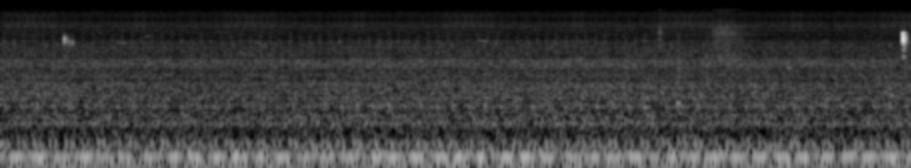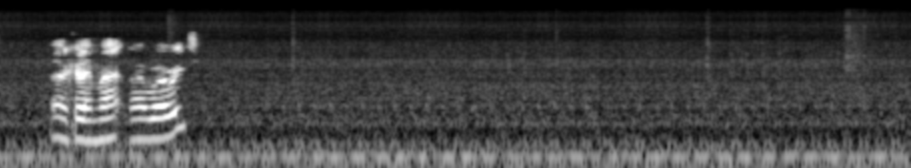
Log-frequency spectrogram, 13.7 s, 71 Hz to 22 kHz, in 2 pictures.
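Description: A John Deere tractor in Farming Simulator 17 idles with a low, steady engine drone, and someone speaks briefly over it midway.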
